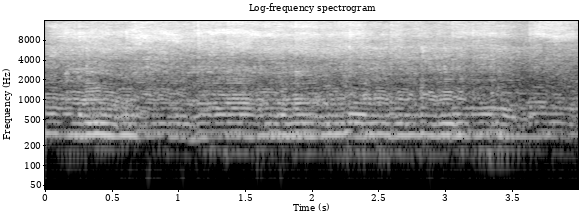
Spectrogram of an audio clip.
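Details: Bees building their nest, filmed in Mizo country, make a steady, droning buzz with a low hum and many layered overtones that waver slightly in pitch, holding at an even loudness throughout with no other sounds.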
